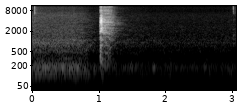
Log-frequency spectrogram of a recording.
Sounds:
Sneeze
